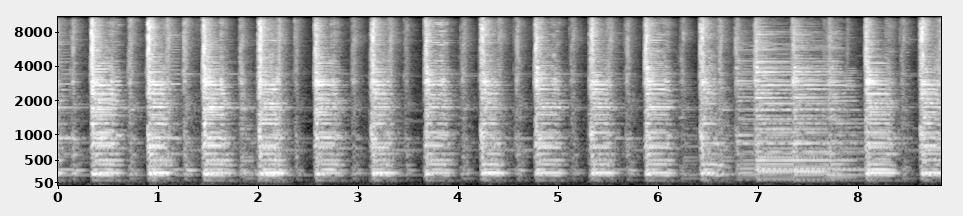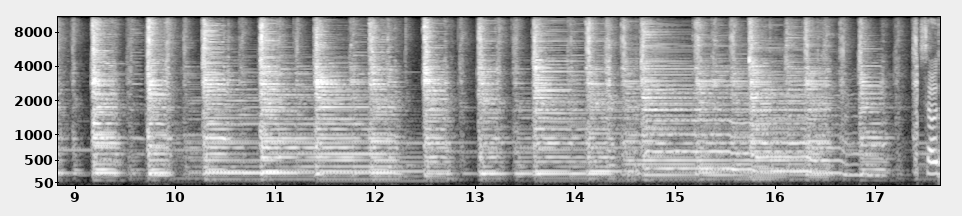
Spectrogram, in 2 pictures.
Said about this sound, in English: So this guitar is actually in C sharp.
